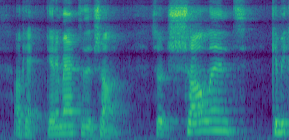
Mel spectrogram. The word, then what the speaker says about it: cholent: But you would say cholent because it comes from the Yiddish.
